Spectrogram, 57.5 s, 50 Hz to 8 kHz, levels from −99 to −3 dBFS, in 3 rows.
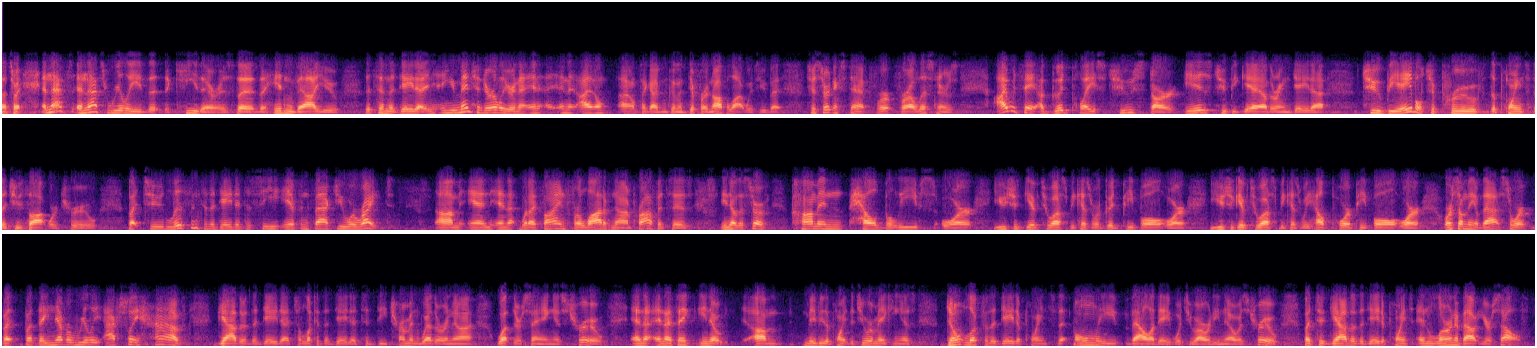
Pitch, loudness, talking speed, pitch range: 135 Hz, -28 LUFS, 210 wpm, 125-150 Hz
